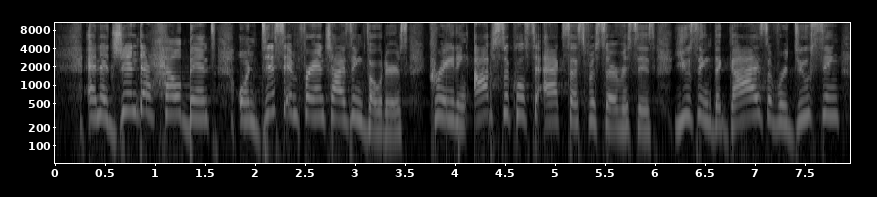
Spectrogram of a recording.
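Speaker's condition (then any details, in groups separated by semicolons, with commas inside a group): No condition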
